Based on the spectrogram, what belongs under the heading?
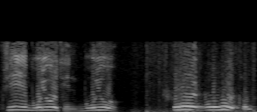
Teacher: اسمعني، أقول في بو أبين الضم بتاع الباء والياء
